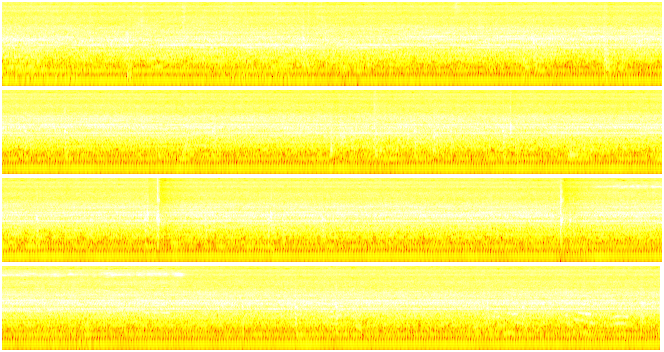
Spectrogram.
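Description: High-pressure drain jetter running steadily, a constant mechanical hum with a fixed low tone, broken only by two short clicks in the second half.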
